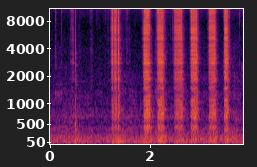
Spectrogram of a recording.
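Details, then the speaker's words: Six or seven sharp, dry creaks come as the front end of a second-gen Toyota Prius is rocked, just after fitting junkyard Corolla sway bars. It is a creaking front suspension joint that is also heard while driving. "hear that noise i can hear that noise when i drive the car and it's pretty annoying"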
